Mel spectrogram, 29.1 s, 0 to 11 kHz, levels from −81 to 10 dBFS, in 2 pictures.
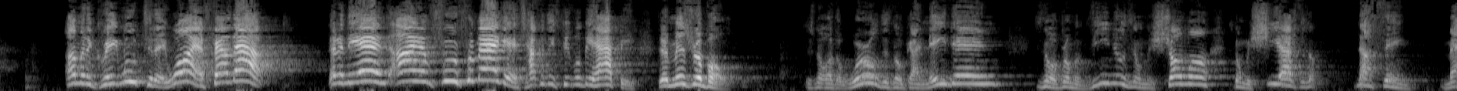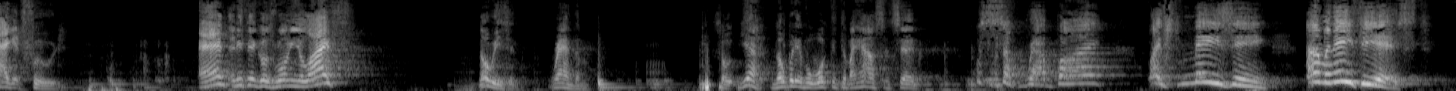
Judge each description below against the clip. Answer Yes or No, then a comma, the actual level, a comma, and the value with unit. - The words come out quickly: No, average, 165 wpm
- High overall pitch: Yes, very high, 275 Hz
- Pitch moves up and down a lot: Yes, wide, 6.3 semitones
